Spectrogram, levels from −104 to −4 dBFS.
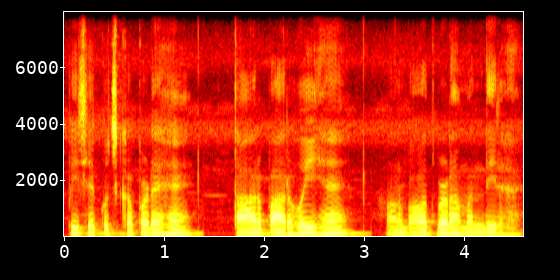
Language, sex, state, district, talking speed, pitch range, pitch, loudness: Hindi, male, Jharkhand, Deoghar, 170 wpm, 105-115 Hz, 110 Hz, -18 LUFS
